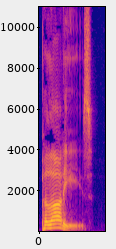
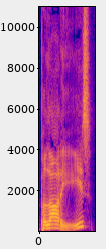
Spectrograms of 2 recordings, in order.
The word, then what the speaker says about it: Pilates: 필라테스도 라의 강세거든요. 그러니까 강세가 없는 음절은 으로 약화시키는 중성 모음화, 즉 슈아 현상. 그러면 P가 아니라 푸예요. Pilates. – Pilates. – Pilates. – Pilates. – 푸에 가깝죠? Pilates.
